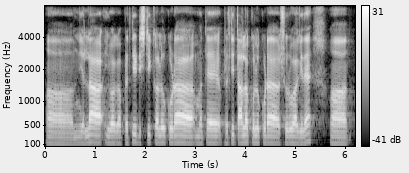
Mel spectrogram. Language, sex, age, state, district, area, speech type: Kannada, male, 18-30, Karnataka, Tumkur, rural, spontaneous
